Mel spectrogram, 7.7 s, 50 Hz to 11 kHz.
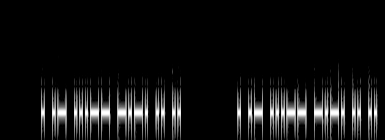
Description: Morse code, heard as a keyed tone, about 22 wpm, 700 Hz. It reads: EA3CII EA3CII
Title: DXCC-100 Call Signs - 6 Characters - Repeated 2x - 22wpm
